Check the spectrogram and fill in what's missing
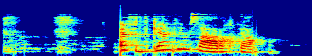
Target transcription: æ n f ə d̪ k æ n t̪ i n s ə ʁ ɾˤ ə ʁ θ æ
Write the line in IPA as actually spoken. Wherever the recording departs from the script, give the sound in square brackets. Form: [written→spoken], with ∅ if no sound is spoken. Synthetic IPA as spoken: æ [n→∅] f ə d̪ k æ n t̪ i [n→m] s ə [ʁ→ʕ] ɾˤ ə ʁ θ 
